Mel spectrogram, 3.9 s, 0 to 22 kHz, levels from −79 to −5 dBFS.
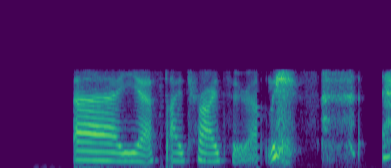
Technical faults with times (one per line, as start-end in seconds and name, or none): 0.00-3.91 Bluetooth CVSD headset codec
1.59-1.72 Bluetooth headset packet repeated
2.56-2.62 Bluetooth headset packet repeated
